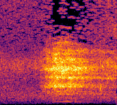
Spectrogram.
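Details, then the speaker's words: A brief, airy, hissing burst from a small cat held by people, rising and fading within about half a second; a cat sneeze, one of repeated sneezing. "poor cat yeah hey where you going nasty cat i hear the whole thing disgusting thing just leave him sneeze sneezy fresh"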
